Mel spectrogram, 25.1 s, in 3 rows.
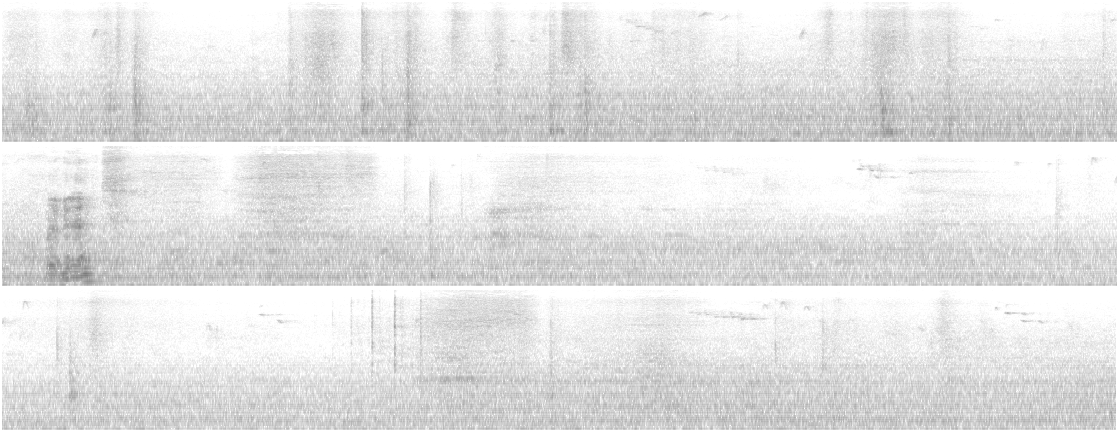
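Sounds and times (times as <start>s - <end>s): outdoor background hum: 0.0s - 25.0s
sharp clicks: 19.2s - 20.0s.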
